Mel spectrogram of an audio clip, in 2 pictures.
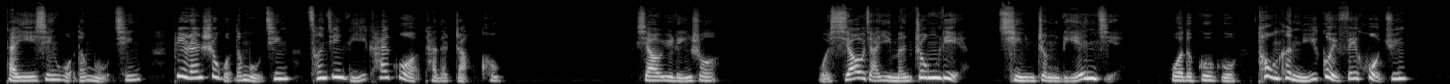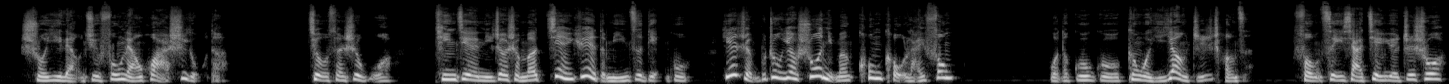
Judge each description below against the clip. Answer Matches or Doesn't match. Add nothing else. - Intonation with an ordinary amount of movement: Doesn't match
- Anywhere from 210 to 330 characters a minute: Matches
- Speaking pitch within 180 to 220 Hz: Matches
